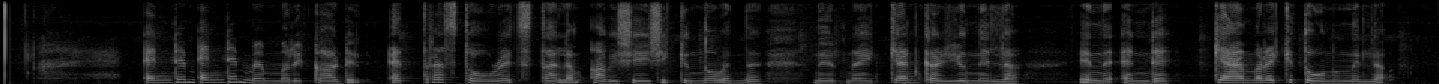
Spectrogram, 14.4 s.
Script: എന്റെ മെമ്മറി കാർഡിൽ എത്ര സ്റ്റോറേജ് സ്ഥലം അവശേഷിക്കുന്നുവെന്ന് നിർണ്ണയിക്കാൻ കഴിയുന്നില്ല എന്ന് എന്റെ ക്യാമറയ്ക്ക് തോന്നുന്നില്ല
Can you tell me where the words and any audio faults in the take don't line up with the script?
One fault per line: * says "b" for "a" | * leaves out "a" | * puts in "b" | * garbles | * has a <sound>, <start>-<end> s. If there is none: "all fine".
* puts in "എന്റെ"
